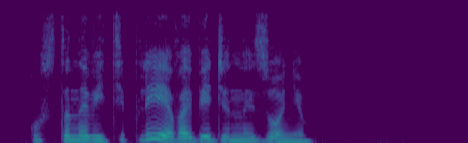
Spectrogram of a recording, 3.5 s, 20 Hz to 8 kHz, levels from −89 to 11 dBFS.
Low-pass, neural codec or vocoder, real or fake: 7.2 kHz; codec, 24 kHz, 0.9 kbps, DualCodec; fake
